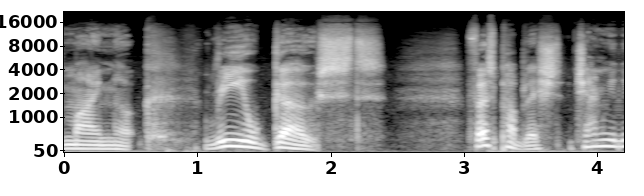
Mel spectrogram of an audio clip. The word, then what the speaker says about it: Minuke: Yes, it's spelt Minuke. But it was My Nook.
